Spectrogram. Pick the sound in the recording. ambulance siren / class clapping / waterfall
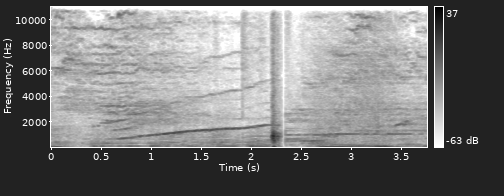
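ambulance siren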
